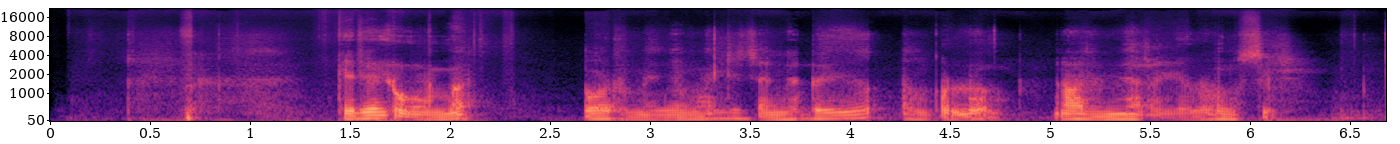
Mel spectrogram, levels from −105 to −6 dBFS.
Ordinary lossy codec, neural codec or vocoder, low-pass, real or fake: none; codec, 44.1 kHz, 2.6 kbps, DAC; none; fake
